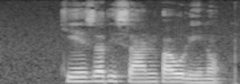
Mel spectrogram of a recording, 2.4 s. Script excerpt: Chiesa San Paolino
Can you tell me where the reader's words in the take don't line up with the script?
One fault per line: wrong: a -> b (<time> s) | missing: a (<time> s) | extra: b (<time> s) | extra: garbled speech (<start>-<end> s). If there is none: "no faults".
extra: di (1.0 s)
